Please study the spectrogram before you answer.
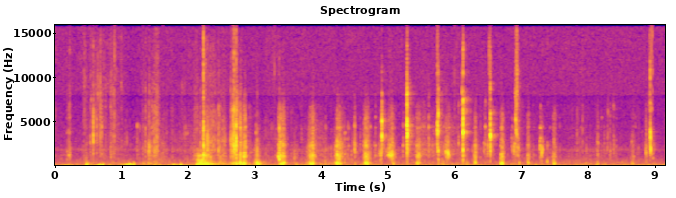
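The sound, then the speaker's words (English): Someone takes a tester bite of a crunchy gingerbread cookie and chews, with a rapid, irregular series of sharp crackling crunches and no talking. “Since we won't decorate all of them, I'm going to take a tester bite and see.”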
